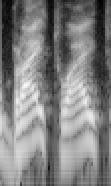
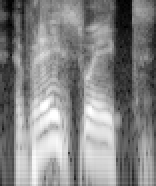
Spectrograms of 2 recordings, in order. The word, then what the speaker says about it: Braithwaite: Como temos aí também o Bright White, ou que a gente fala mais aportuguesado, mas é Braithwaite, né? Se fala meio a pronúncia assim, que é esse dinamarquês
